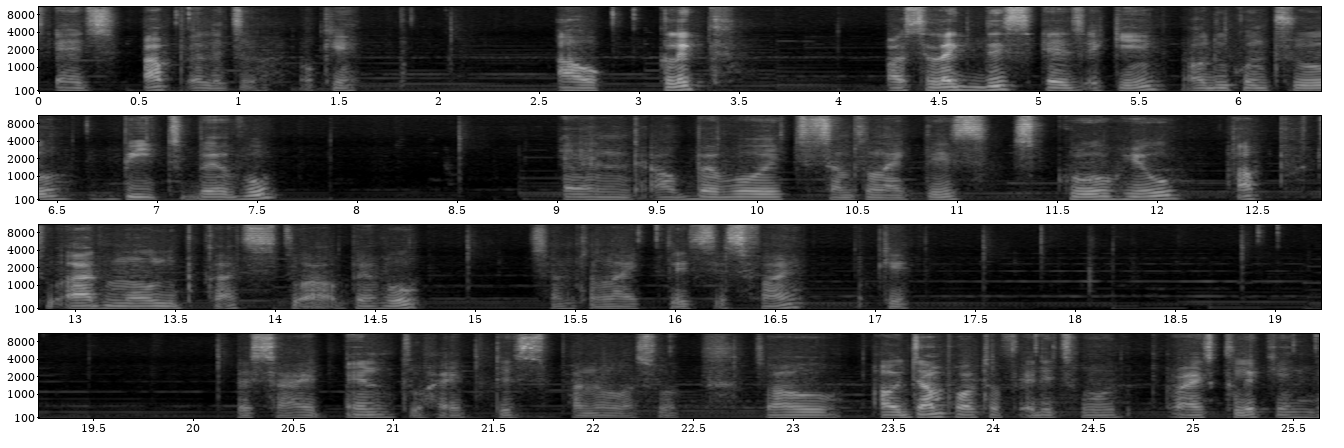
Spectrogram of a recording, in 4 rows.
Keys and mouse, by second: 6.7 ctrl+b, 17.3 middle click, 19.0 click, 20.4 n, 23.4 Tab, 24.1-25.6 drag.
